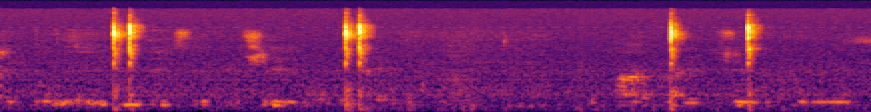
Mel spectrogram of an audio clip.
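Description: Four faint, sharp clicks, a second or so apart, some of them doubled, over a faint low murmur.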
